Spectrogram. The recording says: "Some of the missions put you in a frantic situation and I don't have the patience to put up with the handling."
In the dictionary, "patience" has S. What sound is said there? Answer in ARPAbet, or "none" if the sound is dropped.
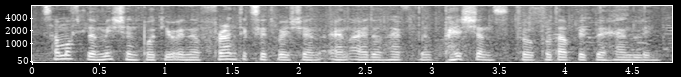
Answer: S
